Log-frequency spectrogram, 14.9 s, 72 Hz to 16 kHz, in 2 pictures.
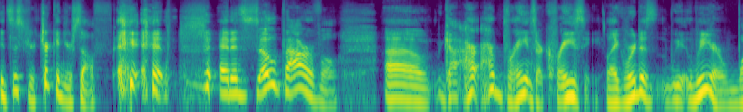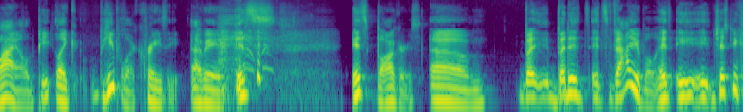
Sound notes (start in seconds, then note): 1.2 chuckles; 9.6 laughing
